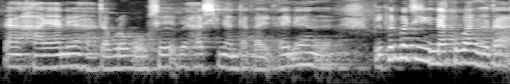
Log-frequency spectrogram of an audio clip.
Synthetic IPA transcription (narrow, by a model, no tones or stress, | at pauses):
dahajanɯɦadabɔɾawba̰wsɯbeɦasinantʰaka̰jkʰajnɯaŋɯ̰ | bepʰɯɾbatinakʰɯbaŋɯda̰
